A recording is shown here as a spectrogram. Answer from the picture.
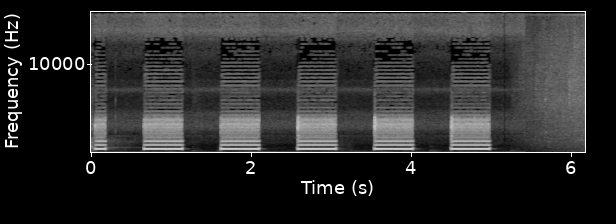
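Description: Telephone busy tone: one steady beep, half a second on and half a second off. After a clipped first beep come five full ones, and then it stops. The called line is engaged, so the call does not get through.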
